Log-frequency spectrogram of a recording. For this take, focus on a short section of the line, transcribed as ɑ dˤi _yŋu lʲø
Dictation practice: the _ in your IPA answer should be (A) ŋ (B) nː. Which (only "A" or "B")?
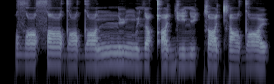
B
